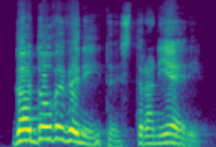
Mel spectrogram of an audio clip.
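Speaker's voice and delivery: booming, slow call from a bronze giant; ringing giant's voice. A narrator's reading. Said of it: "la voce squillante".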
